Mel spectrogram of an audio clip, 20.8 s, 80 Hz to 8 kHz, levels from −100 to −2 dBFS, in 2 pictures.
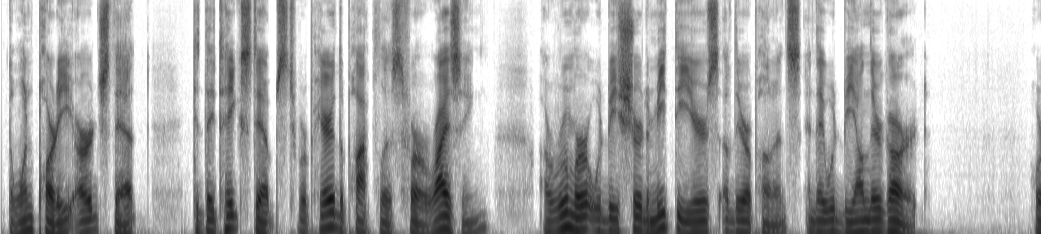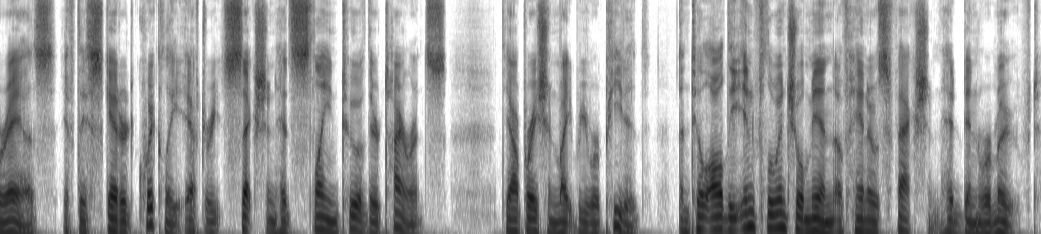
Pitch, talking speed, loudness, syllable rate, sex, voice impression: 95 Hz, 185 wpm, -19 LUFS, 5.5 syllables/s, male, very masculine, very adult-like, middle-aged, very thick, tensed, very powerful, slightly bright, slightly hard, slightly muffled, fluent, very cool, very intellectual, sincere, very calm, very mature, very friendly, very reassuring, slightly unique, very elegant, slightly wild, very sweet, slightly lively, very kind, slightly modest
